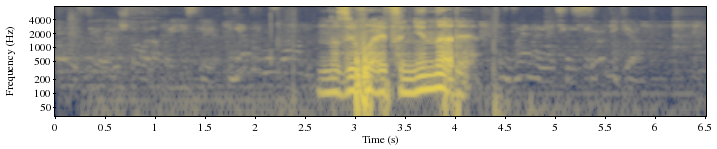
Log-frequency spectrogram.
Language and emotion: Russian, angry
